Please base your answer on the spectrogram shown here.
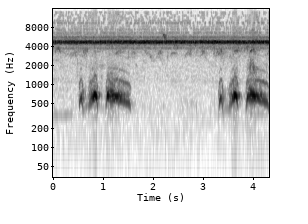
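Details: Spotted dove used as a derkuku lure to stir untrained doves into song: two soft, low three-note coo phrases separated by a pause of nearly two seconds, the last note long and sliding down. A steady high whine runs underneath.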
